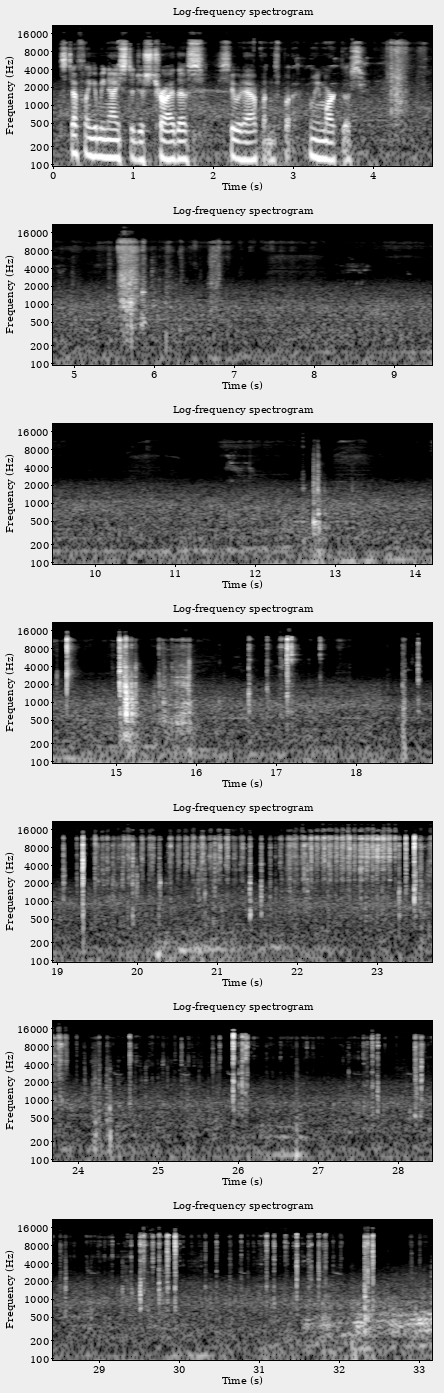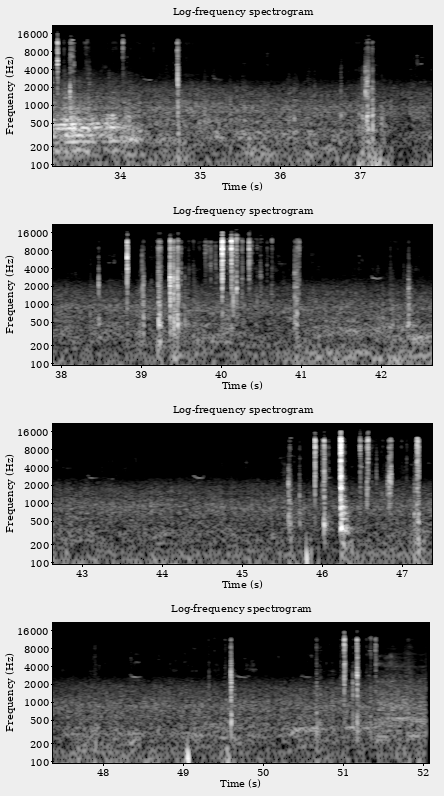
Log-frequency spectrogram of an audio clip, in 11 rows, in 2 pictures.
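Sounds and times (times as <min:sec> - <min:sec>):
rapid clicking and scraping: 0:18.4 - 0:33.6, 0:38.3 - 0:41.2.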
